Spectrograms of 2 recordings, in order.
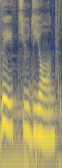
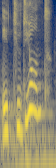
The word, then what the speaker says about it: étudiante: Je suis étudiante. A sound because we have accent aigu. And extra E, so it becomes étudiante.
